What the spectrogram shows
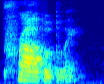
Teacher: now stress the first syllable and slide through the rest of the word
